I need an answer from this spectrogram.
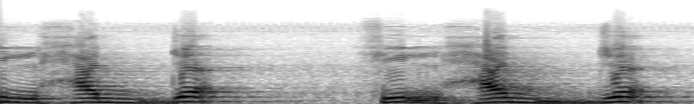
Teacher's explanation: الجيم الاولى ساكنه والثانيه متحركه ولكنها عند الوقف تسكن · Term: تقلقل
